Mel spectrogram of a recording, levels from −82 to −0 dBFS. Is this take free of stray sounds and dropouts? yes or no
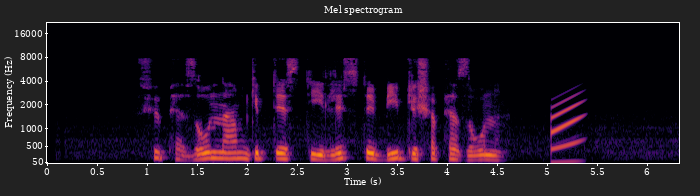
no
